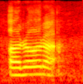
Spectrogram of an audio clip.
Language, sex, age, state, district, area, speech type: Goan Konkani, female, 18-30, Goa, Salcete, rural, spontaneous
